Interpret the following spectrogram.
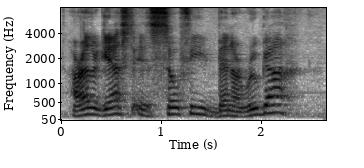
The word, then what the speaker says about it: Benharougo: Our other guest is Sophie Beneruga. How did I do? Great. Great. All right. Thank you very much. You pronounce it just to make sure we're we're right. Benaruga.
